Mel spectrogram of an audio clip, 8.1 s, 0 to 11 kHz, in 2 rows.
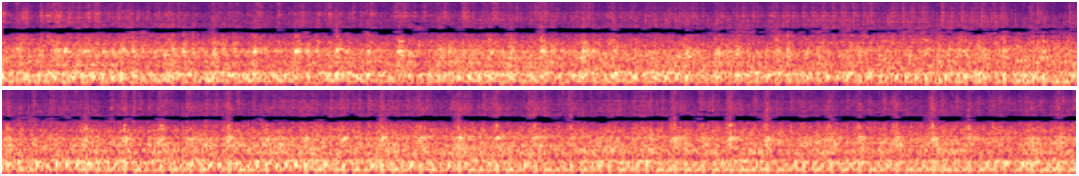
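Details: Barn-find 1984 Honda Odyssey two-stroke, cold start on gas mix after a carburetor rebuild and choke fix: a steady, crisp, even idle with no misfire that revs up readily; the owner asks whether it is running lean.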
